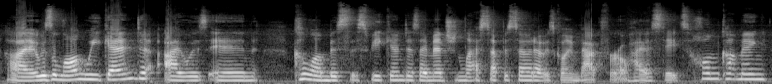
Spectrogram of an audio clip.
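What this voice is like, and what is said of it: Rough, hoarse voice. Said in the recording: “my voice is a little rough right now”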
